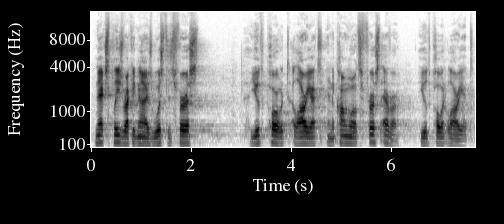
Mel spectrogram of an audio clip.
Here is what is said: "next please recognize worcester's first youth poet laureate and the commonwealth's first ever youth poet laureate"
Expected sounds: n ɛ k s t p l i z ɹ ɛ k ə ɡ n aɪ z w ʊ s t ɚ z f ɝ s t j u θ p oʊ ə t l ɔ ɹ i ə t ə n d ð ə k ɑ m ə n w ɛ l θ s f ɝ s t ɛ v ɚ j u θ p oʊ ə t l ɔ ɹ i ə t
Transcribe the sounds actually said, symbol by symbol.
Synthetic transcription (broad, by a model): n ɛ k s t p l i z ɹ ɛ k ə ɡ n aɪ z w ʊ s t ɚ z f ɝ s t j u θ p oʊ ə t l ɔ ɹ i ə t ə n ð ə k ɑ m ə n w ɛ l t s f ɝ s t ɛ v ɚ j u θ p oʊ ə t l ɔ ɹ i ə t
